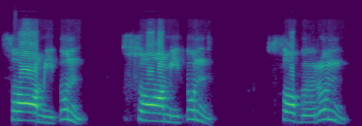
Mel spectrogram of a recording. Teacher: ٹھیک ہے, اب یہاں پر صاد کی طرف چلتے ہیں. صاد جو ہے سیٹی کی آواز آئے گی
